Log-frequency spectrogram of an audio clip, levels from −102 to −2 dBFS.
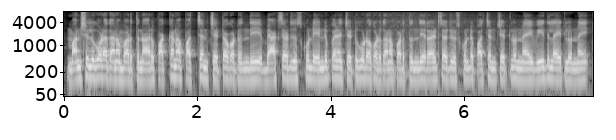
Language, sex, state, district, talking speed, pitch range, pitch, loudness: Telugu, male, Telangana, Nalgonda, 190 wpm, 120-130 Hz, 125 Hz, -19 LUFS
